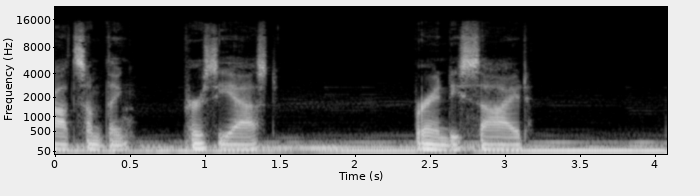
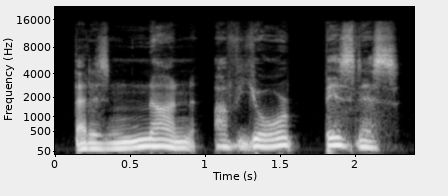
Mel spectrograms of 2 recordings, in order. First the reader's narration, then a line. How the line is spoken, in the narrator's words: Susan screamed back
